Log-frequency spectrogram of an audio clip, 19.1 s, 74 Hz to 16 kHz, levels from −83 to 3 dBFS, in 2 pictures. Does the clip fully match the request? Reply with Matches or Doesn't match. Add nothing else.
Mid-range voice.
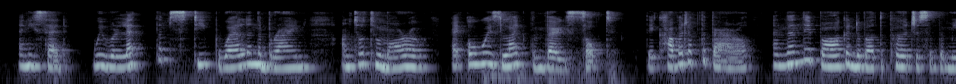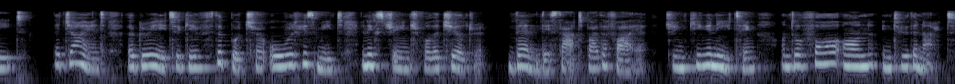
Doesn't match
